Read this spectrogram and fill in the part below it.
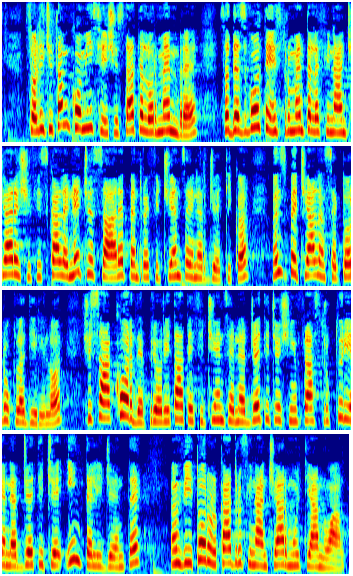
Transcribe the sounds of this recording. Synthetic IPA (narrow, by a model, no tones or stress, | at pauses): so̞lit͡ʃit̪əmko̞misije̞jʃist̪at̪e̞lo̞rme̞mbɾe̞səd̪e̞zvo̞lt̪e̞inst̪ɾume̞nt̪e̞le̞finant͡ʃiaɾe̞ʃifiskale̞ne̞t͡ʃe̞saɾe̞pe̞nt̪ɾue̞fit͡ʃient̪səene̞rd͡ʒe̞t̪ikə | ɨnspe̞t͡ʃialɨnse̞k̚t̪o̞ɾulkləd̪iɾilo̞r | ʃisəako̞rd̪e̞pɾio̞ɾit̪at̪eefit͡ʃie̞nt̪sejene̞rd͡ʒe̞t̪it͡ʃe̞ʃiːnfɾast̪ɾuk̚t̪uɾie̞ne̞rd͡ʒe̞t̪it͡ʃe̞ʔint̪e̞lid͡ʒe̞nt̪e̞ɨnviːt̪o̞ɾulkad̪ɾufinant͡ʃiarmult̪ianual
